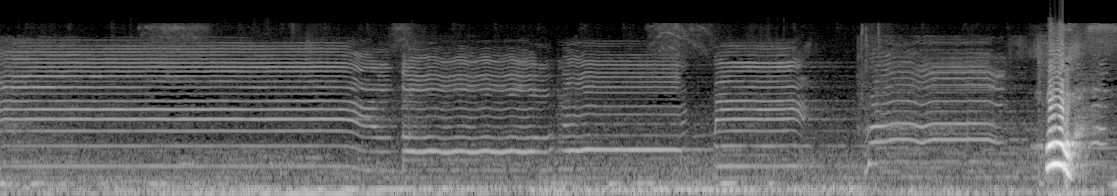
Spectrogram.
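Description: A male vocalist's high sustained notes in a power ballad, played back through speakers: one long held note, then several higher held notes with vibrato. Near the end comes a brief, much louder vocal cry, with pitch rising then falling.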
